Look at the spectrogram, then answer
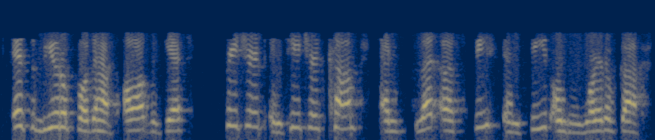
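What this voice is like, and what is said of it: Excited, energetic voice. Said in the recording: “Yes, I'm excited. I know you can hear it in my voice”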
